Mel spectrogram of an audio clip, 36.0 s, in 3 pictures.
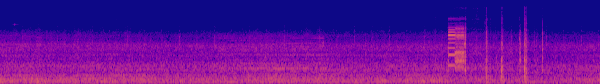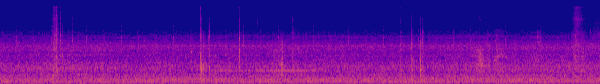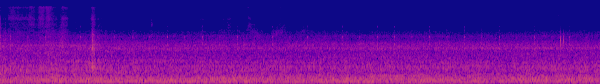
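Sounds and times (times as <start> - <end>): freight train rumbling past: 0.0 - 9.6.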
